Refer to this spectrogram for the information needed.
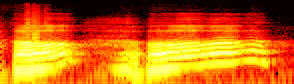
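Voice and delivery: high startled "oh, oh" as she lifts off; sudden rise, caught off guard; surprised gasp. Acted. Jody surprised as she floats up.

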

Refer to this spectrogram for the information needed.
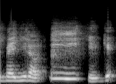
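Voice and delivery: ordinary talk, nothing marked

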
